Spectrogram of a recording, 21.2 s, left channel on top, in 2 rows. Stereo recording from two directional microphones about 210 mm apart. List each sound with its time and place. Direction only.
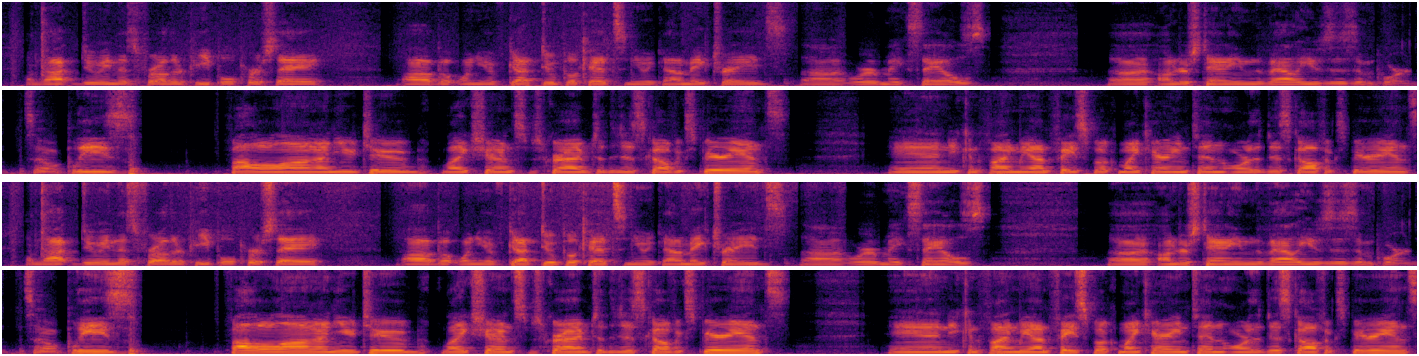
0.3 s speech: 45° right (ahead or behind)
3.0 s speech: 40° right (ahead or behind)
8.3 s speech: 30° right (ahead or behind)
